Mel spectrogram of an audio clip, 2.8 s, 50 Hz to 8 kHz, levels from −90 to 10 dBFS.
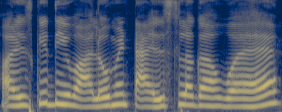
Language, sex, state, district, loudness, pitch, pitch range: Hindi, female, Bihar, Gopalganj, -17 LUFS, 225 Hz, 205-260 Hz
